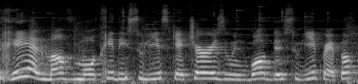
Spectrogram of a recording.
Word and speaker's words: Skechers: Parce que de toute façon, on le prononce Skechers. On entend comme le T.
